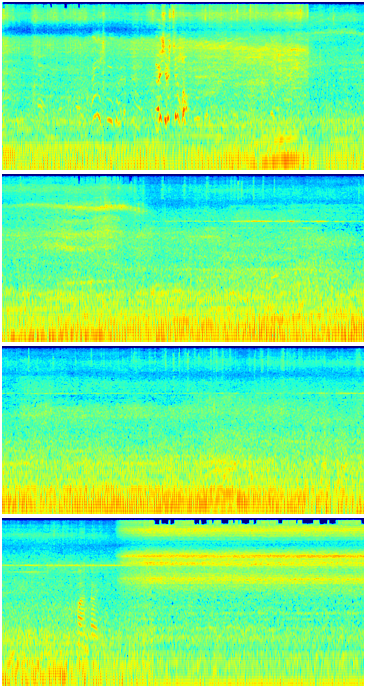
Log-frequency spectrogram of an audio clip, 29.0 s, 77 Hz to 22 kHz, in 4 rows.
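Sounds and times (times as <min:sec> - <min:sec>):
large vehicle engine rumble: 0:00.0 - 0:28.9
road noise: 0:00.0 - 0:28.9.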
